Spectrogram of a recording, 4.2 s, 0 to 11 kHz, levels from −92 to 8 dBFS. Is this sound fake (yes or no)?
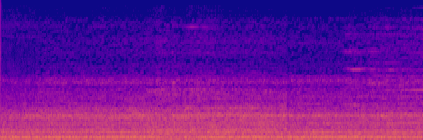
no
